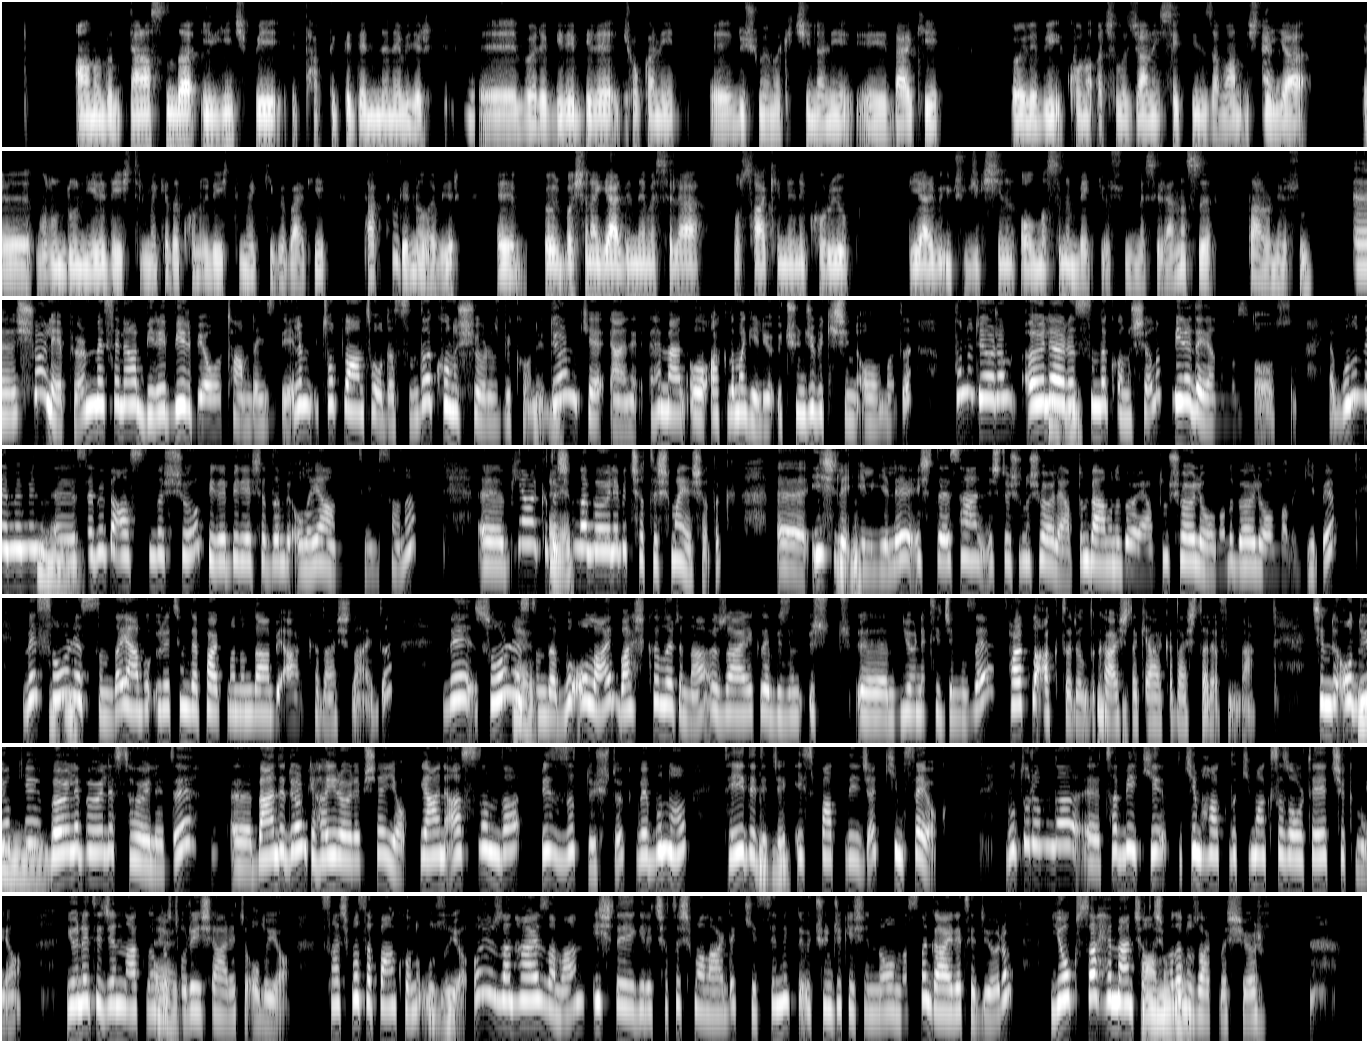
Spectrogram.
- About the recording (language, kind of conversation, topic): Turkish, podcast, Çatışma çıktığında nasıl sakin kalırsın?
- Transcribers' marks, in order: tapping; other background noise; chuckle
